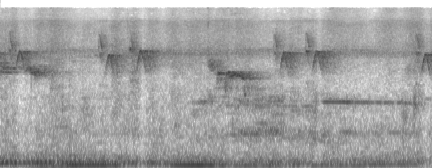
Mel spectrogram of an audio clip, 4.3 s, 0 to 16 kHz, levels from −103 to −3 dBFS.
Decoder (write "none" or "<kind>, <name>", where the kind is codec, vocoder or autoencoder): none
